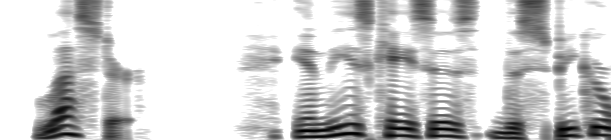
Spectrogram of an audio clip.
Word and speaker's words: Leicester: You might also encounter place names that are not pronounced how they are spelled, like Leicester in the UK, which is pronounced Leicester.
